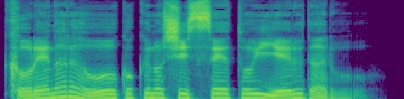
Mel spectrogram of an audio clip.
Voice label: level up, ja; Cookie Run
